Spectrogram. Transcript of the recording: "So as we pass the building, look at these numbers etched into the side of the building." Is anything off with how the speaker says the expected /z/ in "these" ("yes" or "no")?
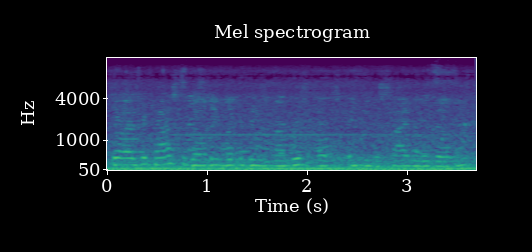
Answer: no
